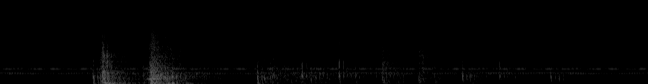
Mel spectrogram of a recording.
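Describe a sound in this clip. A ghostly figure vanishes with a sudden burst of rushing, crackling sound.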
